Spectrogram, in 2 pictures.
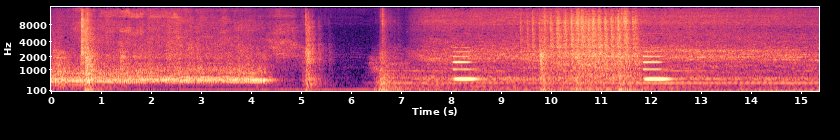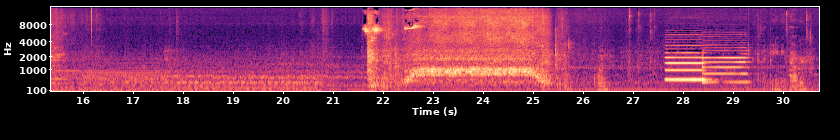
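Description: Schindler hydraulic elevator: the hydraulic pump motor starts about six seconds in and runs with a steady low hum for about fourteen seconds, with two chime dings during the run. Afterwards there is a few seconds of door-operator sound, then a short run of falling tones near the end.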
